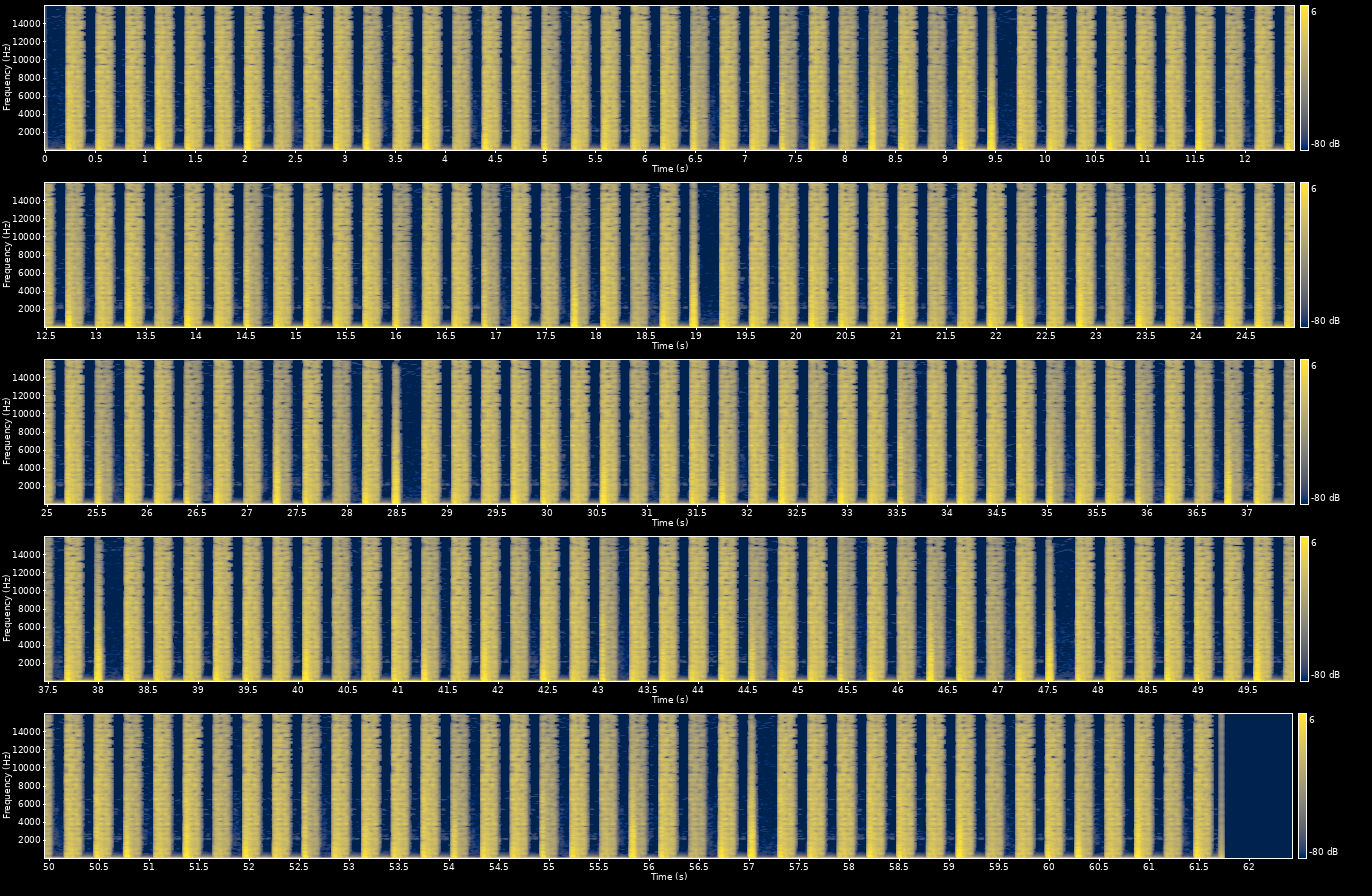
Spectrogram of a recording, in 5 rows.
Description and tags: Audio 19Patt 13 100 bpm19
The sound chip of the HR 16 has a LOT of pins. A ribbon cable out to a connection box allows an enormous number of amazing possibilities. These sounds are all coming directly out of the Alesis, with no processing. I made 20 of these using pattern 13, a pattern I'd programmed a long time ago. But I could have made 200.. there's so many permutations.
Alesis, circuitbent, glitch, percussive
